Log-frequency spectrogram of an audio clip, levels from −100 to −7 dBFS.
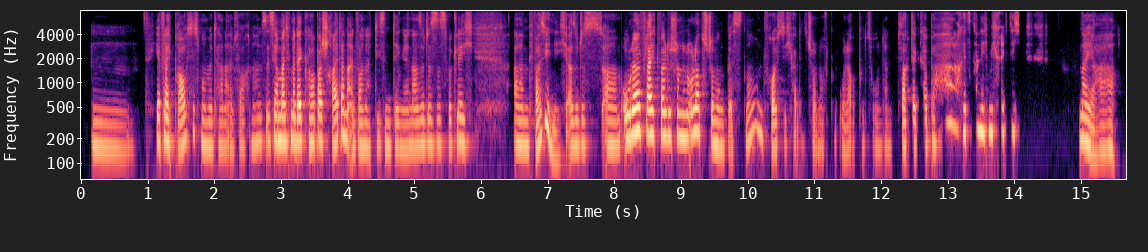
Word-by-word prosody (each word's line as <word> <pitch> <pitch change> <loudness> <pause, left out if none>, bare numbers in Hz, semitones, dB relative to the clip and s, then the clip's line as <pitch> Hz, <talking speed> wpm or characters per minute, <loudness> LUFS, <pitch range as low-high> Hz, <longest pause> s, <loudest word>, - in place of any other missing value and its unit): Mhm. 155 -1 -7 0.3
Ja, 185 - +3
vielleicht 180 -2 +3
brauchst 180 +2 +1
du's 235 -3 -8
momentan 160 -2 -5
einfach, 160 +1 -10
ne? 175 +1 -6
Es 180 0 -6
ist 185 - +2
ja 195 - +4
manchmal 185 +1 +3
der 180 0 +8
Körper 180 +1 +1
schreit 180 -1 +2
dann 220 - +3
einfach 160 -2 -2
nach 160 -1 -4
diesen 160 0 -7
Dingen. 155 -1 -5
Also, 165 +2 -2
das 175 0 -3
ist 175 +1 -5
wirklich 175 +1 -4 0.6
ähm, 165 -1 -1
weiß 200 - +1
ich - - +5
nicht, 120 0 -7
also, 165 +1 -1
das, 170 +1 -4
ähm 165 0 -1
oder 230 +6 +9
vielleicht, 225 -2 +7
weil 220 - +5
du 215 - +2
schon 215 0 -1
in 205 - +1
Urlaubsstimmung 200 -9 +1
bist, - - -6
ne, 180 - -3
und 245 -4 -5
freust 155 0 -2
dich 170 -2 -13
halt - - -12
jetzt 175 - -14
schon - - -10
auf 155 -1 -16
den - - -25
Urlaub 140 +1 -12
und 170 - -17
so - - -17
und 155 +1 -15
dann 155 -1 -14
sagt 160 0 -2
der 170 - -1
Körper: 175 +2 -7
„Ach, 295 -6 -4
jetzt 240 +2 -2
kann 255 - 0
ich 240 0 +1
mich 245 +1 -1
richtig“ 245 -1 -6 0.9
Na 190 -2 +1
ja. 145 -1 -2
175 Hz, 245 wpm, -22 LUFS, 160-200 Hz, 0.9 s, oder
